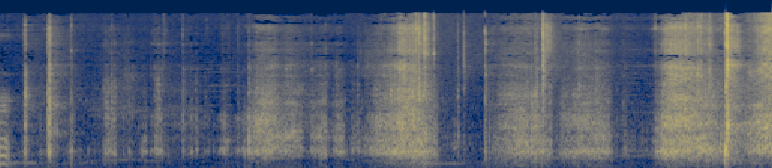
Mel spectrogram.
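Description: Plastic Street Sharks toy vehicle being handled and transformed, its parts clicking and the toy rubbing and scraping on a wooden floor in a series of strokes, with a sharp click near the end.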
